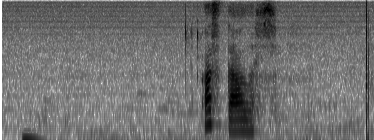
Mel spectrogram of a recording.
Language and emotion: Russian, sad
